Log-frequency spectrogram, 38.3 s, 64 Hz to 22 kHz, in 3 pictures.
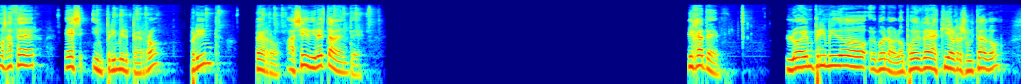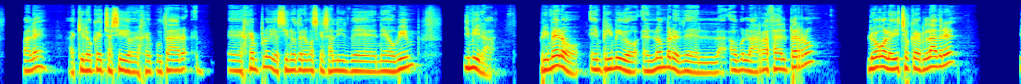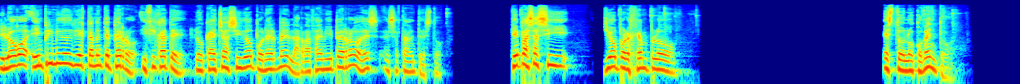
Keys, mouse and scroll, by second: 0.0-4.7 typing, 5.9 F6, 7.2 F5, 31.0 Escape, 31.0 click, 31.9-35.9 typing, 37.3 shift+#, 37.6 space, 37.8 Escape.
